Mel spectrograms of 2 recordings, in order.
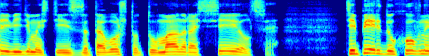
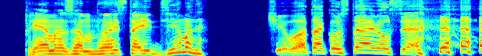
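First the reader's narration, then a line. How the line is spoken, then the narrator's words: Laughing. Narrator (Russian): Засмеялся Вэй Юй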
